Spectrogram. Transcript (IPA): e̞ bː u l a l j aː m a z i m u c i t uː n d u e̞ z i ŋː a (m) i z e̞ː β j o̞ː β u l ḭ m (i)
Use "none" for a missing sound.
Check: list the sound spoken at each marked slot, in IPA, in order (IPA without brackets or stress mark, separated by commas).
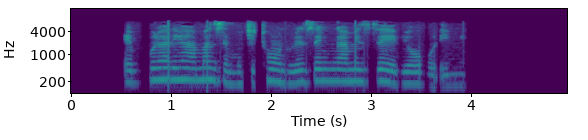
m, i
